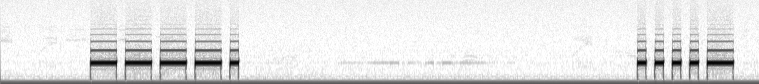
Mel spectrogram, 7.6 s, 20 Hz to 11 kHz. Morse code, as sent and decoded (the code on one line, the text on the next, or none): ----. / ....-
9 4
